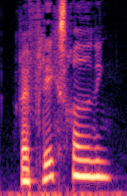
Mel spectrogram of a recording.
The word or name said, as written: refleksredning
